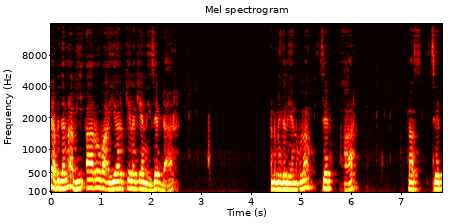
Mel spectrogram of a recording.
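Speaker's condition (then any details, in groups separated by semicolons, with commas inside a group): No condition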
